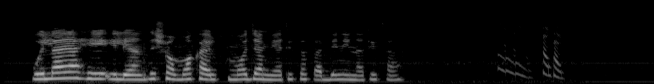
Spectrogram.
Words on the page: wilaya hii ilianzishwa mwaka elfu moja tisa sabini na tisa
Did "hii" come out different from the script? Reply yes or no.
no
